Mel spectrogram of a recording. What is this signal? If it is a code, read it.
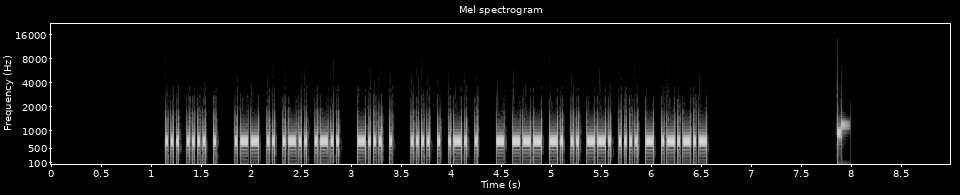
Morse code, heard as a keyed tone, about 44 wpm, 700 Hz. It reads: SHE WILL BE HERE TONIGHT.
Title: Sentences from Top 600 Words 45wpm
